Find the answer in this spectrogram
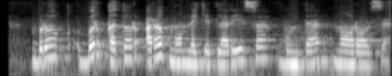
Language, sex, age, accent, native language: Uzbek, female, 18-24, Andijon, Uzbek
